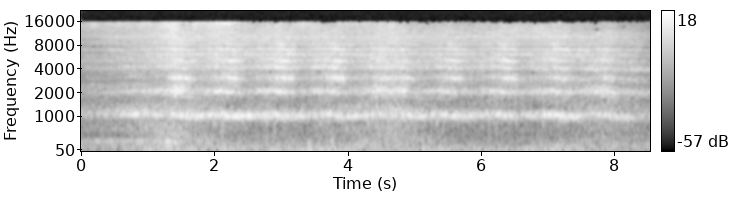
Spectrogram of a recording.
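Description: Südostbahn Traverso electric multiple unit (Stadler FLIRT) running past close by: wheels rumbling on the rails with a steady high whine and a regular beat about twice a second, loudest as the front passes about a second in.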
